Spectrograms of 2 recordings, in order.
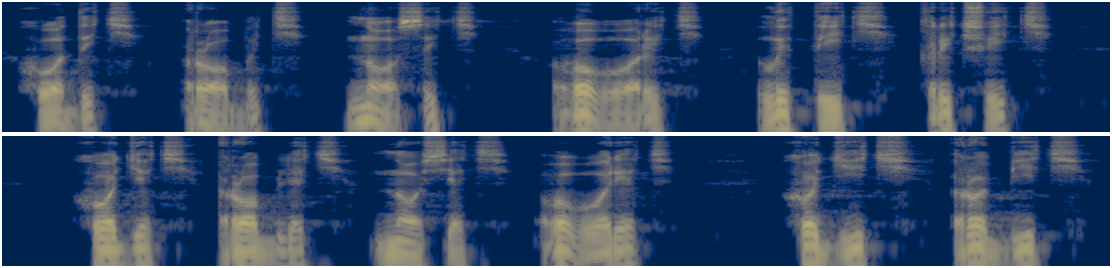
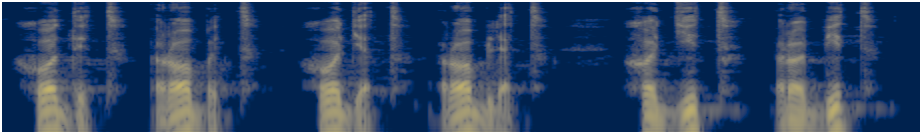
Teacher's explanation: У дієслівних закінченнях третьої особи однини і множини теперішнього часу та другої особи множини наказового способу звук «т» вимовляється м'яко. · Shown in: first take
